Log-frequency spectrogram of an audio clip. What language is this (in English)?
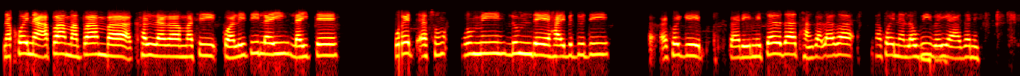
Manipuri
